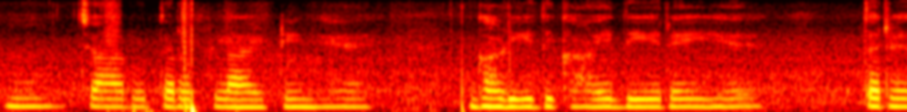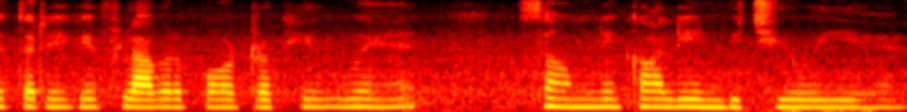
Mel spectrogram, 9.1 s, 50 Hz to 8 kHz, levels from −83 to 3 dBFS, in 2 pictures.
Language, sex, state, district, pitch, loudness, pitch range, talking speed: Hindi, female, Punjab, Kapurthala, 200 Hz, -22 LUFS, 195-205 Hz, 145 wpm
